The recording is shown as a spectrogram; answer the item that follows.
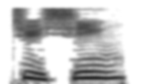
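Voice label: "巨星", Mandarin Chinese; chinese-flashcards; hsk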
